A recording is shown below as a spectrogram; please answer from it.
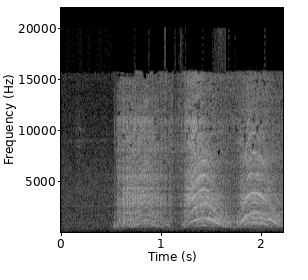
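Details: Freewing 64mm 4S F9F Panther V2 retracts after reversing channel five gear: quiet, then repeated whining sweeps rising and falling as gear motors drive through travel; normal retract operation.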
